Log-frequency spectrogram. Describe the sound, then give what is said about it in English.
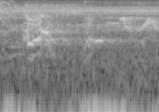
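Birds and howler monkeys wake at dawn in the Amazon rainforest, heard from atop a weather station at a remote Amazonian research station: a few bright, rising whistles and chirps over a steady hiss of insects and a low background rumble; no voices are heard. “The birds and howler monkeys are waking up.”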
